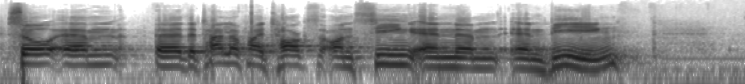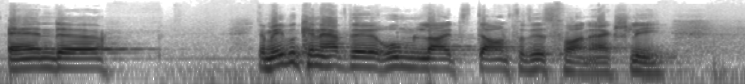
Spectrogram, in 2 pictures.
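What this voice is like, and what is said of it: Heavily flavored accent. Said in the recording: “I do sound like our governor. ... my heavily flavored accent.”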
